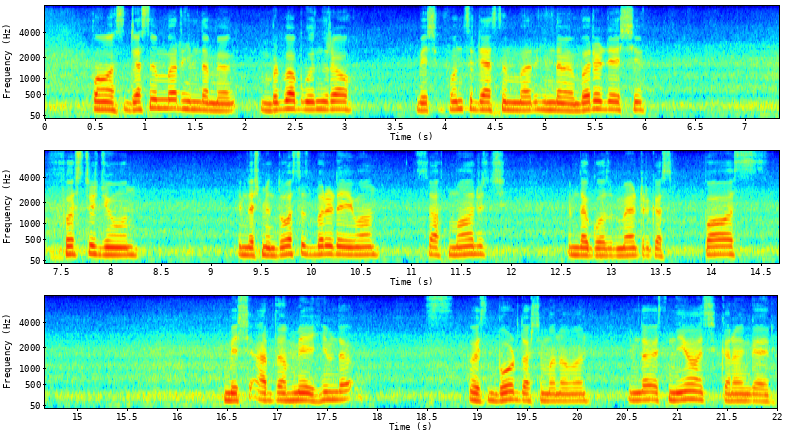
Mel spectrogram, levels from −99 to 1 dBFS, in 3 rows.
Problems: constant background noise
